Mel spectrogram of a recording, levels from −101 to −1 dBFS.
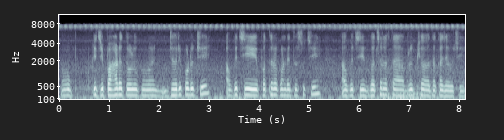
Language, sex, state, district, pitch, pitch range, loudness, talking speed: Odia, female, Odisha, Malkangiri, 190 Hz, 180-200 Hz, -18 LUFS, 125 wpm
